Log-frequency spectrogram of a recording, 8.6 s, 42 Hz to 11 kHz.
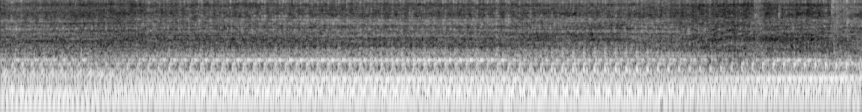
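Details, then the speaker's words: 1996 Ford Mustang GT convertible, in neutral: deep, loud, even lumpy V8 burble with no knocks or ticks; healthy idle and exhaust note. "Everything's already looking better than what it was doing. Now that's what it's supposed to sound like."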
